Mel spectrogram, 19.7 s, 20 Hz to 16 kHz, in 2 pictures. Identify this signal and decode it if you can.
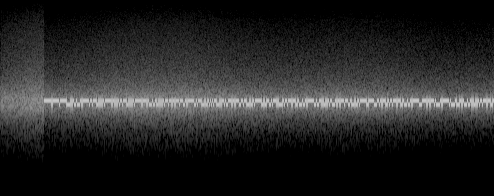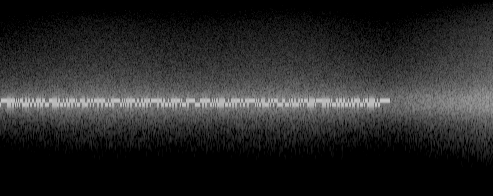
RTTY (50 baud, 170 Hz shift), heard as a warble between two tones, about 2200 Hz centre, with radio static. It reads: 4J4K RQ7G YHB0 LGE7 LDA7 VNU7 M3EN D7FY IWOS PZZ1 R80U 3T44 2SE5 4FEI CHRL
